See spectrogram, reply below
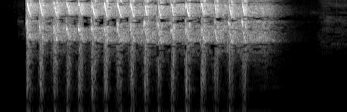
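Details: Cililin (Velvet-fronted Nuthatch) master song for training competition birds, rough tight-spaced bursts: a dense, high chattering run of about fifteen harsh notes in under two seconds, ending abruptly.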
